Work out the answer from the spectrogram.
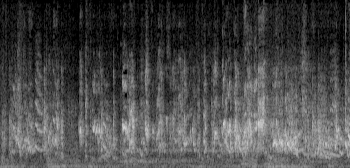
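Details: Australian budgerigars kept in breeding pairs, a crowded stream of quick chirps, squeaky whistles and gritty warbles overlapping throughout.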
